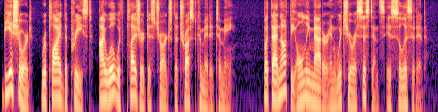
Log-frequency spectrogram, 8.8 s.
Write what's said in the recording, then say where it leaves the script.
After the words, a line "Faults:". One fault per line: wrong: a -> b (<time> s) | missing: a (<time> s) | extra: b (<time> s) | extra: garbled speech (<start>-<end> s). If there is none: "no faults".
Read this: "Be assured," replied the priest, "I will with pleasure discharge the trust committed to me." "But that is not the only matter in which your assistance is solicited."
"Be assured," replied the priest, "I will with pleasure discharge the trust committed to me." "But that not the only matter in which your assistance is solicited."
Faults:
missing: is (5.6 s)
